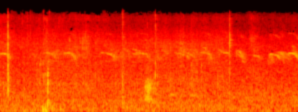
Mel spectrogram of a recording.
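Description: Small birds chirping: short high calls repeating again and again, with a few faint clicks.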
